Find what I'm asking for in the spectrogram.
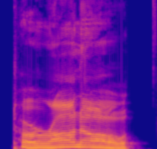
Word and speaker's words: Toronto: Toronto. – Listen, okay? I pronounce the T.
